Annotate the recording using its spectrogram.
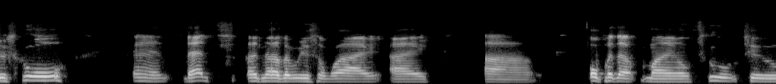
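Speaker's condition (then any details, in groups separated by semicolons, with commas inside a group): Cerebral palsy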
